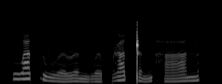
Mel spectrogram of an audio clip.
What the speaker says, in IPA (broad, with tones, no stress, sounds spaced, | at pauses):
w a˦˥ t̚ v u˨˩ ə̯ ɹ ə˨˩ ŋ w əː˨˩ p̚ ɣ a˦˥ t̚ ʈ ə˨˩˦ ŋ h aː˧˥ n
